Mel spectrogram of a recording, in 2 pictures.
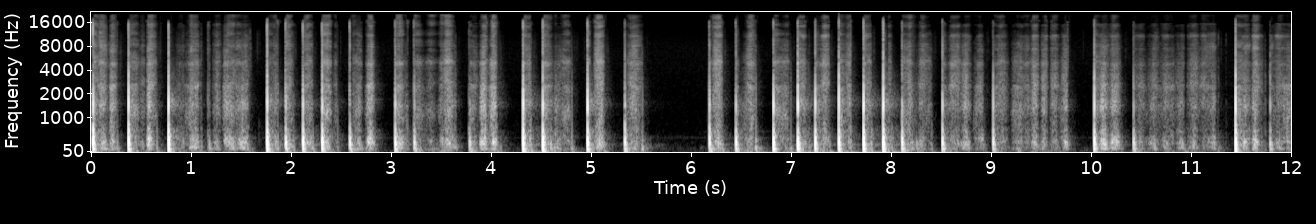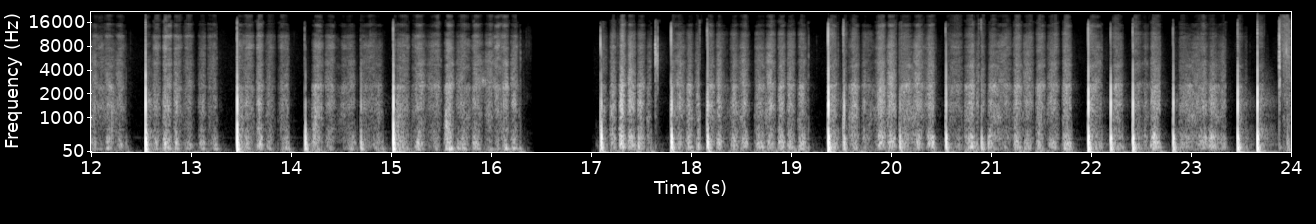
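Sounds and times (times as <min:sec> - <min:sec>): pencil scratching on paper: 0:00.1 - 0:05.5, 0:06.2 - 0:16.4, 0:17.1 - 0:24.0.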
